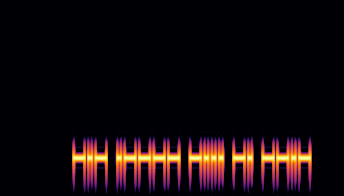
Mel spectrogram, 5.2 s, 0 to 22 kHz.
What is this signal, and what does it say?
Morse code, heard as a keyed tone, about 22 wpm, 700 Hz. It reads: K1BNQ
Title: USA Call Signs - 5 Characters - 6x Character Spacing - 22wpm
